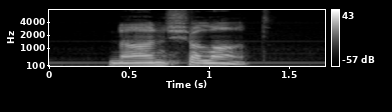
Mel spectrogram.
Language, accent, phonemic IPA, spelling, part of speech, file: English, US, /ˌnɑn.ʃəˈlɑnt/, nonchalant, adjective, En-us-nonchalant.ogg
- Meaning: 1. Casually calm and relaxed 2. Indifferent; unconcerned; behaving as if detached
